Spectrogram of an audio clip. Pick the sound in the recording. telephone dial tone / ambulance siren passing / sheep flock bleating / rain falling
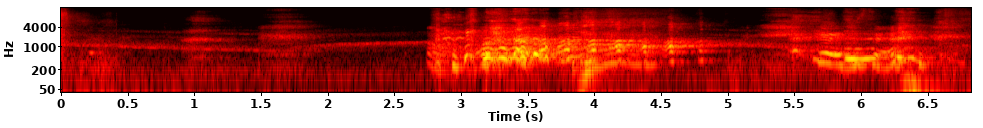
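ambulance siren passing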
